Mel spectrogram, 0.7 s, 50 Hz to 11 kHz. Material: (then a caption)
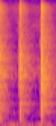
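Metal. A metal paint can full of paint is tapped twice after being stirred about 50 times, giving two short, bright knocks around 1.1 kHz that die away quickly. The sound shows the can is well stirred, with the settled paint mixed up from the bottom.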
